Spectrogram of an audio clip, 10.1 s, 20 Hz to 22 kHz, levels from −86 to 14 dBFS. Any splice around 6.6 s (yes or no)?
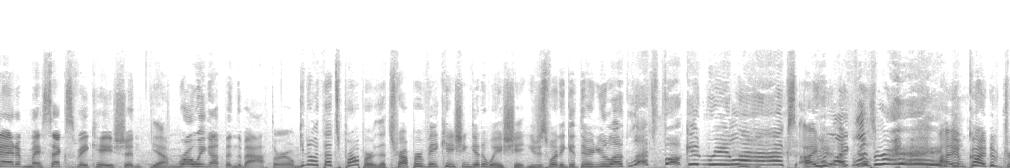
no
